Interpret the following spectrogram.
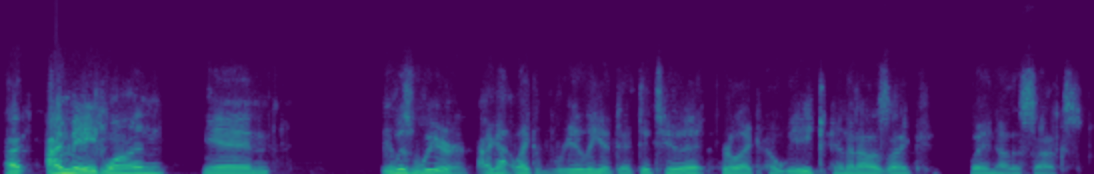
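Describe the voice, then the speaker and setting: A man's voice: mid-range voice, normal speed, dry recording. Rambling man in his thirties, dry lo-fi mic. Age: 30s. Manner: rambling, self-deprecating, many fillers and restarts. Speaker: podcast co-host. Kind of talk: casual chat.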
